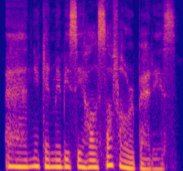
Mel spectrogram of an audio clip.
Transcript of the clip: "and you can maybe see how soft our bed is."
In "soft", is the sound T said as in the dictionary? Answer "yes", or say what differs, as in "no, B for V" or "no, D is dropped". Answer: no, T is dropped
